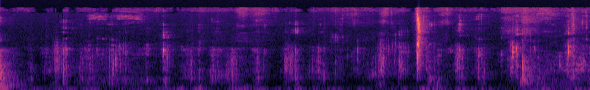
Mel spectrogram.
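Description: Close-miked chewing of a mouthful of glazed eel nigiri: a run of soft, irregular mouth clicks, with one sharper click about three seconds in.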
